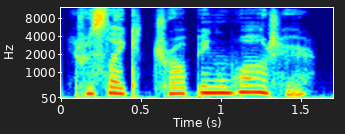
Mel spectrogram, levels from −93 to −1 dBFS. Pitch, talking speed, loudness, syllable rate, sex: 220 Hz, 175 wpm, -19 LUFS, 4.7 syllables/s, female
